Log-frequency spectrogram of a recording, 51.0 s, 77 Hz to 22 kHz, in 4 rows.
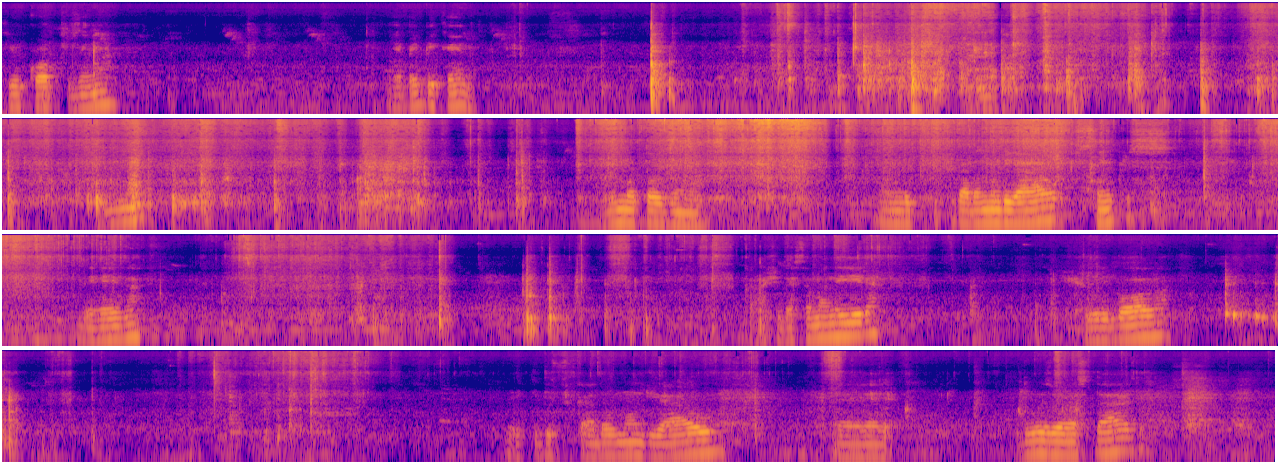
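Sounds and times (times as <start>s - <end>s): plastic parts clattering: 7.7s - 27.0s, 27.6s - 30.0s
packaging rustling: 7.7s - 30.1s, 40.2s - 42.3s.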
